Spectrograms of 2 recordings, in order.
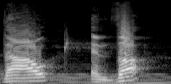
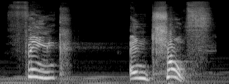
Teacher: the th sound is either voiced in words such as thou and the or unvoiced in words such as think and truth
